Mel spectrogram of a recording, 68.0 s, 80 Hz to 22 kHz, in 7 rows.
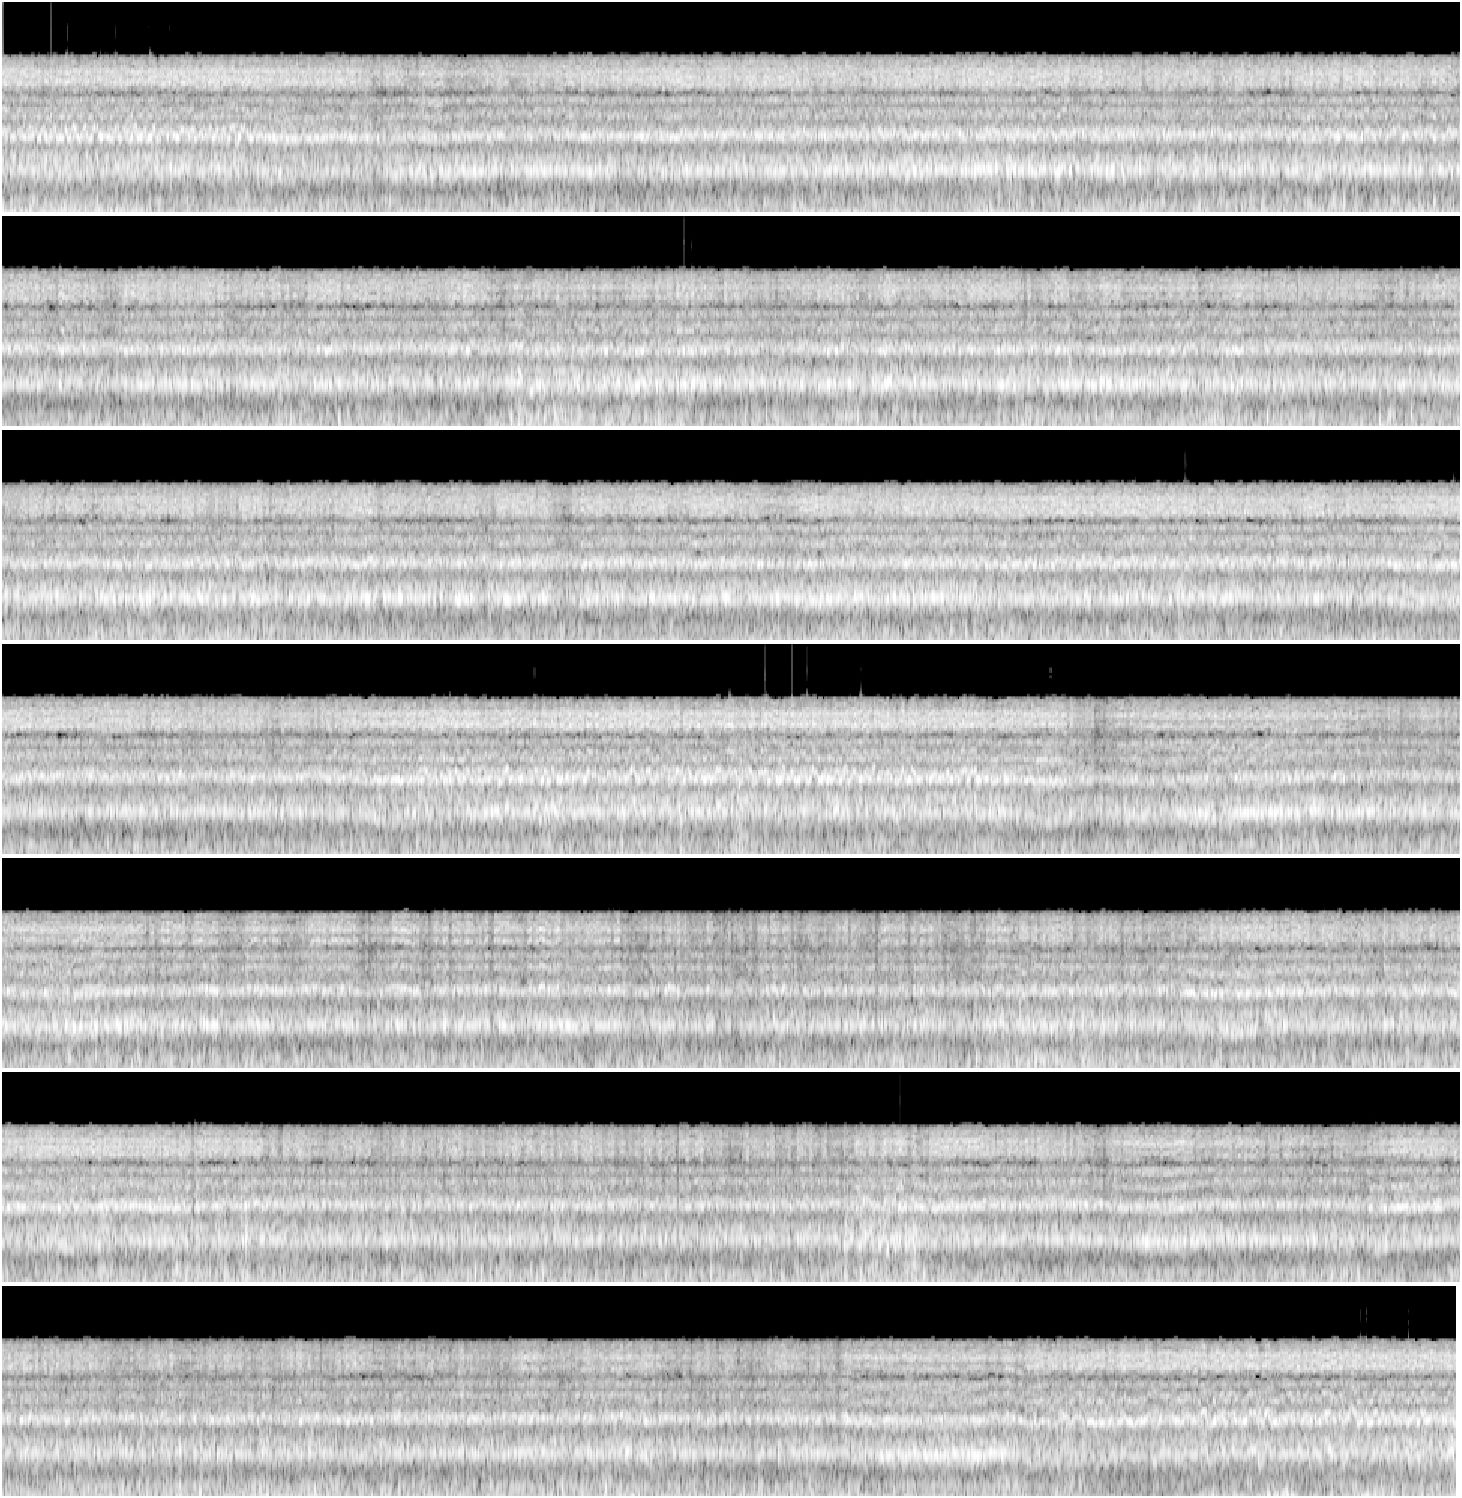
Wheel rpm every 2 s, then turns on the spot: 200, 210, 230, 230, 230, 230, 230, 230, 230, 230, 230, 230, 230, 230, 230, 230, 200, 190, 210, 220, 230, 230, 230, 230, 220, 230, 240, 230, 230, 230, 230, 230, 220, 200.
none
